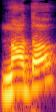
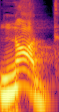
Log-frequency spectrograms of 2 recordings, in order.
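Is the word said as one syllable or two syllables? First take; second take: two syllables; one syllable. First: The word is split into two separate syllables. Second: The word is said as one single syllable. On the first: The speaker calls it wrong. "তা তো বলি না" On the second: The speaker calls it right. "পুরোটা একবারে উচ্চারণ করে ফেলছি"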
